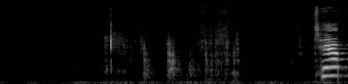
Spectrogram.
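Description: A hand rustles and taps paper pages.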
